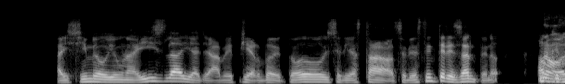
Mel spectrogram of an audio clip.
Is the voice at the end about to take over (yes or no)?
yes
